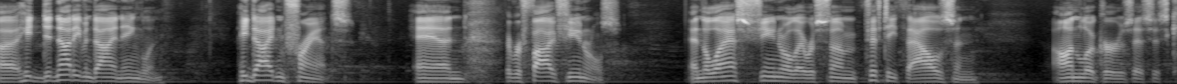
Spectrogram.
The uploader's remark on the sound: Recorded live at Ligonier’s 2018 West Coast Conference.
